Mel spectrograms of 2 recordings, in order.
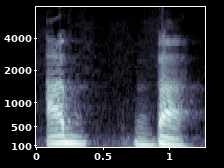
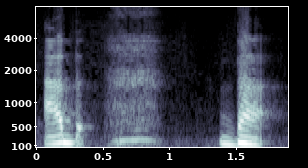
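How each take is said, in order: First: The doubled b is held without a break. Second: The b is released with a break between. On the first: The speaker calls it right. "Notice how I don't release from the ba" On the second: The speaker calls it wrong. "I don't say ab, ba. No"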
